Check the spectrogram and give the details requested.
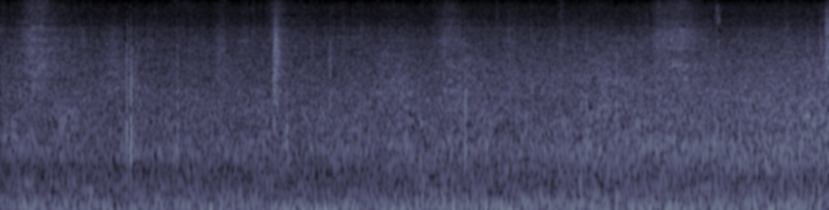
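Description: Rain falling and dripping from a walkway cover: a steady wash of noise under a low rumble, with a few sharp drip ticks.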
